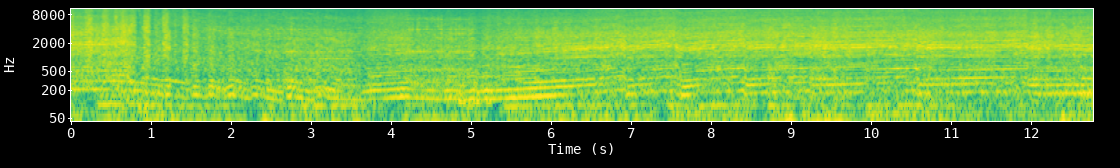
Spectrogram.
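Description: A racing car engine whines loudly, dropping in pitch as it slows and then rising again as it speeds up through the gears.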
